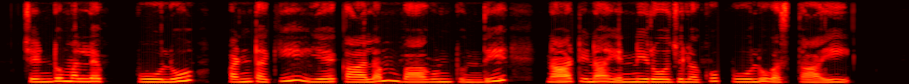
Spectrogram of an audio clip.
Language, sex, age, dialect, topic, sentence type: Telugu, female, 18-24, Southern, agriculture, question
